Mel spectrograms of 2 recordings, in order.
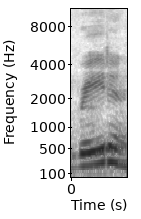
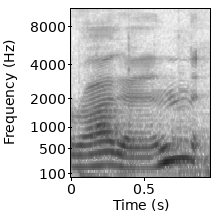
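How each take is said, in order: First: It is said with an English-style pronunciation. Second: It is said with a Japanese-style pronunciation.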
